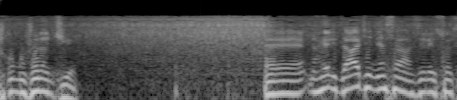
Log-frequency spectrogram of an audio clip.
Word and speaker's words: Jurandir: ouvir o descaso que foi esse senhor o Jandir né porque o cara é tão essa pessoa é tão boa que ela nem usa o nome dela de Jandir ela se pronuncia como Jurandir eh na realidade nessas eleições que passaram eu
